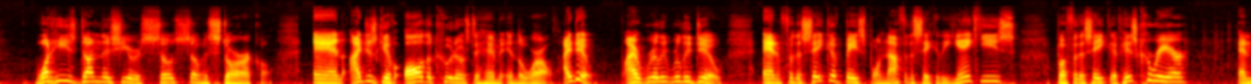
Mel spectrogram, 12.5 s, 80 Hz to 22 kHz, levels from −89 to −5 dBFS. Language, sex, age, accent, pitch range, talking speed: English, male, 20-39, American, 145-205 Hz, 230 wpm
